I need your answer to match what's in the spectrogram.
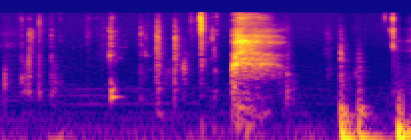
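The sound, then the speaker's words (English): Someone drinks water: a string of small wet clicks and swallows, a brief splashy rush of liquid midway, then a couple of heavier gulps near the end. No talking. “Hold on, I need some water because I'm so sad. My throat's dry.”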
